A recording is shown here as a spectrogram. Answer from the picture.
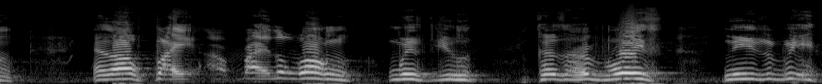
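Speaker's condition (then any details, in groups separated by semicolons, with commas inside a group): Cerebral palsy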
